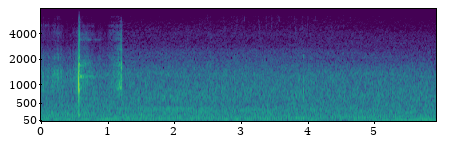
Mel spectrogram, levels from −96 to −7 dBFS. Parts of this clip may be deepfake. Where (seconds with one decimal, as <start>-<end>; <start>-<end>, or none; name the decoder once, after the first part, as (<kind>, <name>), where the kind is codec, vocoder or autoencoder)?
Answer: 1.0-5.9 (vocoder, BigVGAN v2)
